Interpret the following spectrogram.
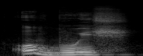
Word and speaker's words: obus: que fala isso aqui o bus não é ovos não é OBS é obus e o que quer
